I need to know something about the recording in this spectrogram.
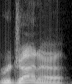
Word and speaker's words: Regina: Regina rhymes with fun."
